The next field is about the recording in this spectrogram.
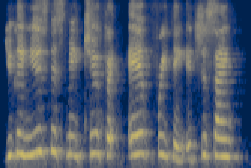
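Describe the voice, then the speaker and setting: A woman teaching an English lesson, explaining slowly and clearly and acting out sample dialogues. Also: high-pitched.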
